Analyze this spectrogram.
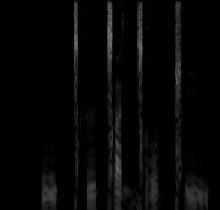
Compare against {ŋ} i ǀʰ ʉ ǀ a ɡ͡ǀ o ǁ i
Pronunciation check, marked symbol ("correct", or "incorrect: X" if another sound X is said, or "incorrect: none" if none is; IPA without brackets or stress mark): correct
